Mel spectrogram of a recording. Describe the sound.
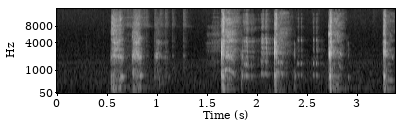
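A person coughs several times in short, sharp bursts that come in uneven pairs and singles, separated by quiet gaps.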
